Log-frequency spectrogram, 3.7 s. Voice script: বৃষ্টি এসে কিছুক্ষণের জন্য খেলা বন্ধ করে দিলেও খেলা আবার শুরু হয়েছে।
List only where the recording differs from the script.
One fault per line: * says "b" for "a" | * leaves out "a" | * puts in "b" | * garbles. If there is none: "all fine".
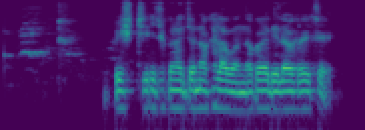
* leaves out "এসে"
* leaves out "খেলা আবার শুরু"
